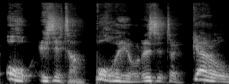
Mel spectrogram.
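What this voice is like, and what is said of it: Put-on Scottish accent. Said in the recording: “hence why I went into a Scottish accent there”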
